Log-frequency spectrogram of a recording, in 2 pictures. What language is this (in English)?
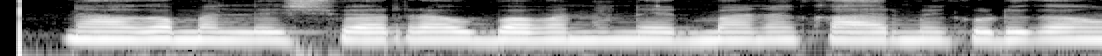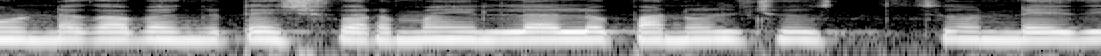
Telugu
